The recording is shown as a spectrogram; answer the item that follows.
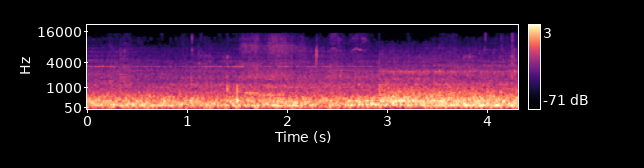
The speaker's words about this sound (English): Oh, and they're bringing another, I think that must be a shunter that they're bringing up to move the freight wagons.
